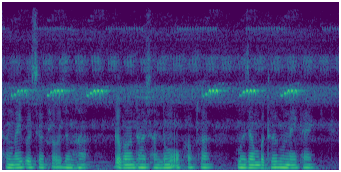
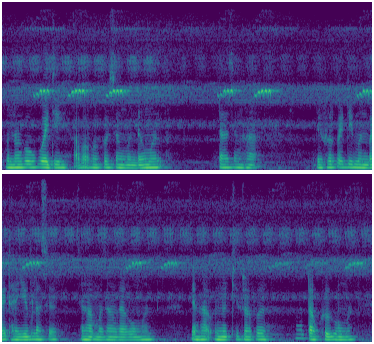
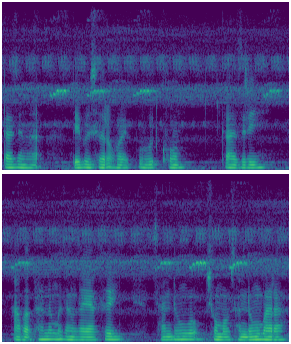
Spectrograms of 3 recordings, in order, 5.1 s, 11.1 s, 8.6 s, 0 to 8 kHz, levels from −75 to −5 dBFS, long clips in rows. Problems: constant background noise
